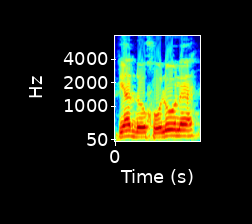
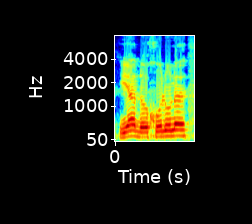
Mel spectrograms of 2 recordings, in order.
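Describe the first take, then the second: No difference in how they are said.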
